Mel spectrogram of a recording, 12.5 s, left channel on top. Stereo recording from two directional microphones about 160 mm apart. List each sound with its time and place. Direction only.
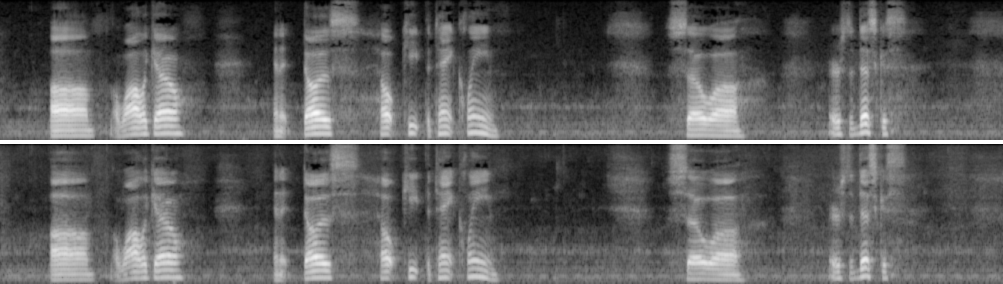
0.6 s speech: 60° left (ahead or behind)
3.3 s speech: 45° left (ahead or behind)
8.4 s speech: 35° left (ahead or behind)
10.3 s speech: 30° left (ahead or behind)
